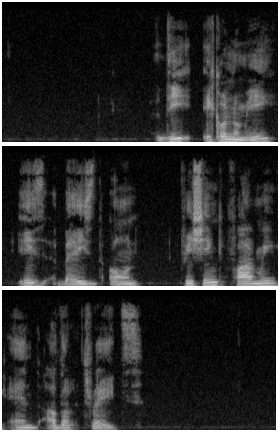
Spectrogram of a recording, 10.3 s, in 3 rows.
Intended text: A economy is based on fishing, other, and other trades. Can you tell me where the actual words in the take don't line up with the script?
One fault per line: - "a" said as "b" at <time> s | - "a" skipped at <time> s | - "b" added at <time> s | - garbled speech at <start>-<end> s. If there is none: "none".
- "A" said as "The" at 1.9 s
- "other" said as "farming" at 6.3 s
